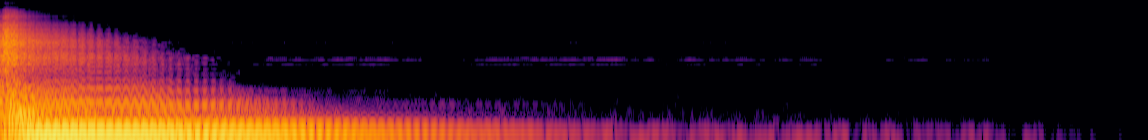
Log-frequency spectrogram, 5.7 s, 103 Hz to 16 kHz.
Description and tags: Dist Chr G up pm
E (6th) string 3rd fret, A (5th) string 2nd fret, and D (4th) string, open. Up strum. Palm mute.
chords, distortion, guitar-chords, rhythm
